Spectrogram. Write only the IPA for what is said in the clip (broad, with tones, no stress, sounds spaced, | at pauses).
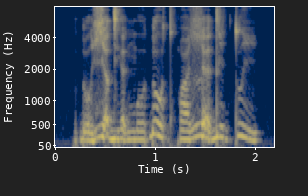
ɗ o̰˩ ʑ a̰˥˩ d j ɛ̰˩ ŋ͡m o˩ ɗ o˥˩ d qʷ ɛ˩ ɮ ɛ̰˥˩ d i˥˩ d tʷ i˥˩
